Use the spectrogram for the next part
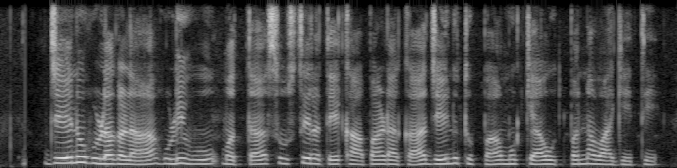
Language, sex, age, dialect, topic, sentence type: Kannada, female, 25-30, Dharwad Kannada, agriculture, statement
